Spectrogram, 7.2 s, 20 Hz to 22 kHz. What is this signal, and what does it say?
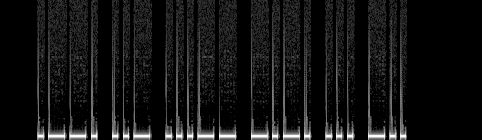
Morse code, heard as a keyed tone, about 16 wpm, 700 Hz. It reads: PU3CSD
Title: DXCC-100 Call Signs - 6 Characters - Repeated 2x - 15wpm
